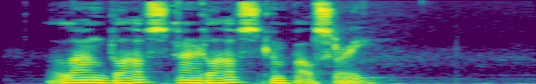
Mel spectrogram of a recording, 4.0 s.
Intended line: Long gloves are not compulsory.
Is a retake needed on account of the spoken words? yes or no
yes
